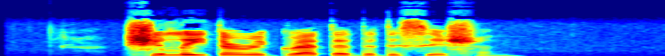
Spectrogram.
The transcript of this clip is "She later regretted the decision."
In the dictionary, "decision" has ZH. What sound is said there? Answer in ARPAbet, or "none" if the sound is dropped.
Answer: SH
